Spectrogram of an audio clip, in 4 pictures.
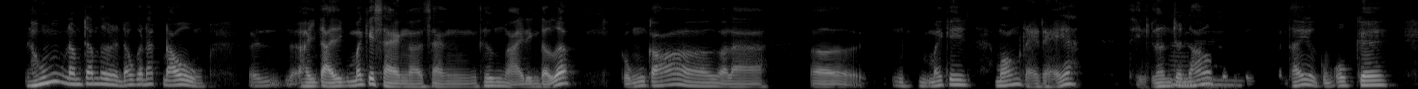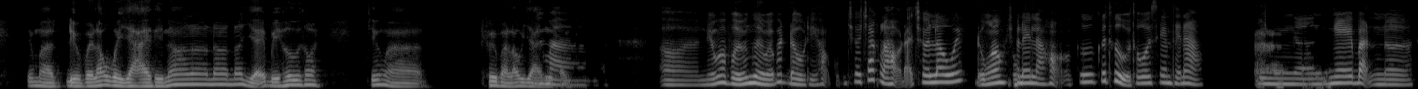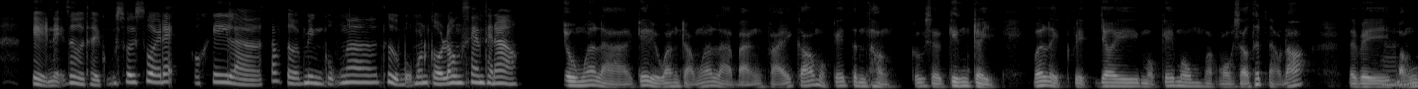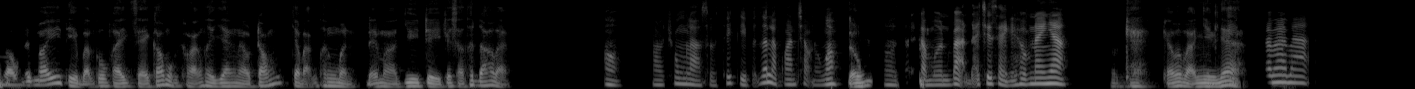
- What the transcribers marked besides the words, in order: other noise; other background noise; tapping
- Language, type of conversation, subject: Vietnamese, podcast, Bạn làm thế nào để sắp xếp thời gian cho sở thích khi lịch trình bận rộn?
